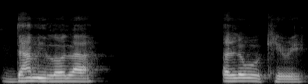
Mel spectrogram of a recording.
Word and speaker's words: Damilola Olowokere: So the way to pronounce my name is Damilola Olowokere, but you can just say Dami because I find many people just say Dami.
